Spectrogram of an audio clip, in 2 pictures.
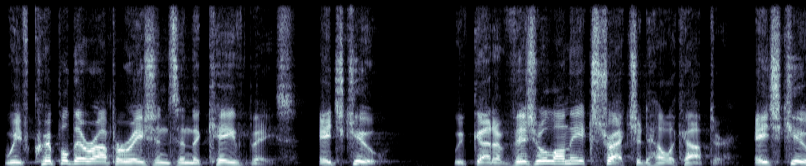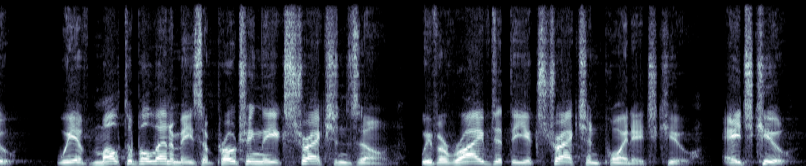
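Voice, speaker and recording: Casting: seasoned special forces team leader in a military game, mid-pitched, hard-edged forceful tone, terse and authoritative delivery. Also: male voice, animated, a little fast. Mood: focused, reporting. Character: seasoned male Navy SEAL team leader, terse and commanding. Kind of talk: video game voice acting, clipped military radio reports.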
